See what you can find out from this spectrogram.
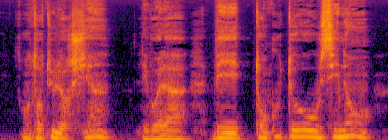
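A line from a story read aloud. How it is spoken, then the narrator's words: Menacing exclamation. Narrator (French): s'écria la Chouette d'un air menaçant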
